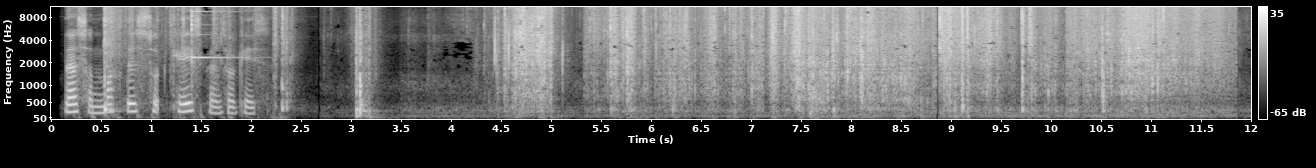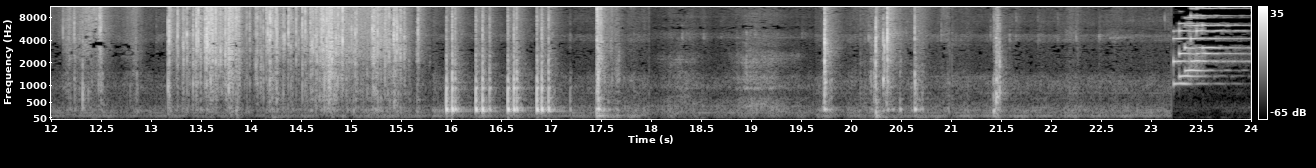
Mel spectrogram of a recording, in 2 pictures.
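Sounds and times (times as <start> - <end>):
plastic rustling: 4.1 - 15.8
plastic bag crinkling and tearing: 4.2 - 12.6, 13.2 - 15.8
short bright chime: 23.2 - 24.0.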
